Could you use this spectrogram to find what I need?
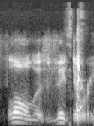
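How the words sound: It is said in a Mortal Kombat announcer voice.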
